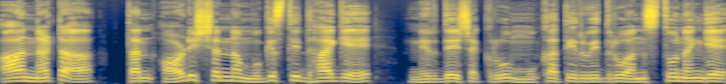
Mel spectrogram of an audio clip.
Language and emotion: Kannada, disgusted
